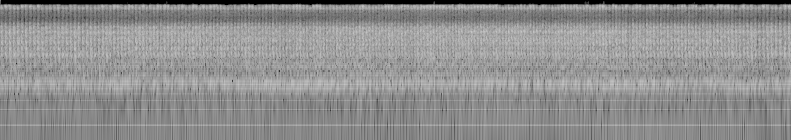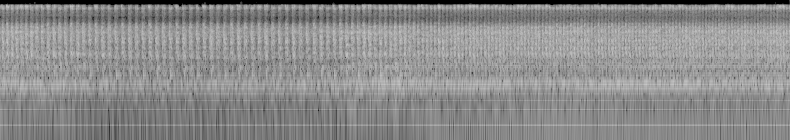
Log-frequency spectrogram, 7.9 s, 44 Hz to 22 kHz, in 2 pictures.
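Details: 2007 VW Golf Trendline 1.9 TDI diesel (BLS, 77 kW/105 PS, 240,050 km) idling: loose, irregular metallic rattle over the diesel clatter, shifting as revs dip, from a defective dual-mass flywheel.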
